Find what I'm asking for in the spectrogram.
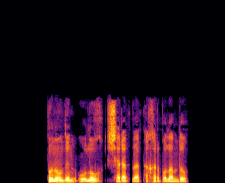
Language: Uyghur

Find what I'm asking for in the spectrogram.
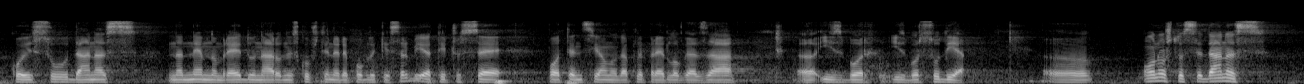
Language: Serbian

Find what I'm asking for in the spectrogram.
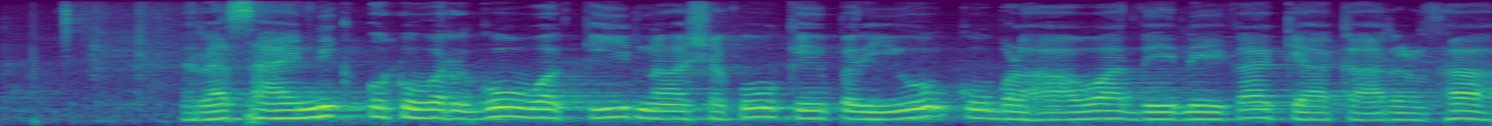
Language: Hindi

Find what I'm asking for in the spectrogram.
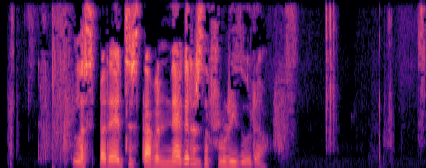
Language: Catalan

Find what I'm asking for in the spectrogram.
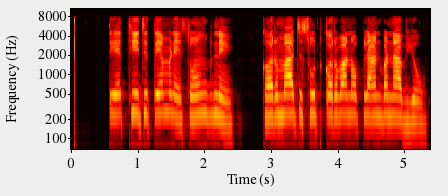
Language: Gujarati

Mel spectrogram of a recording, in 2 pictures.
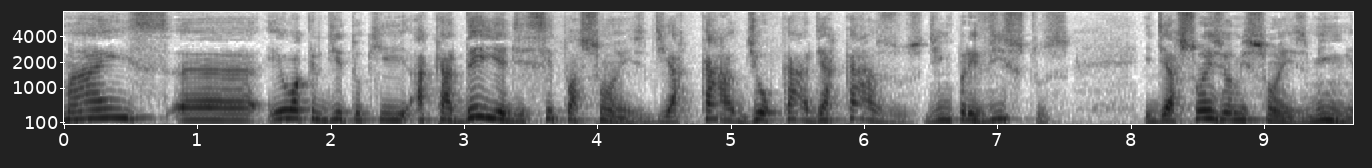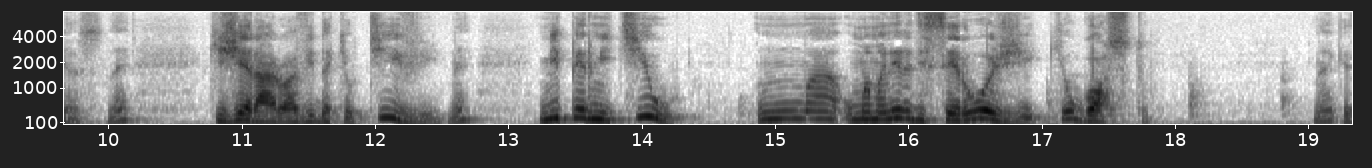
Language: Portuguese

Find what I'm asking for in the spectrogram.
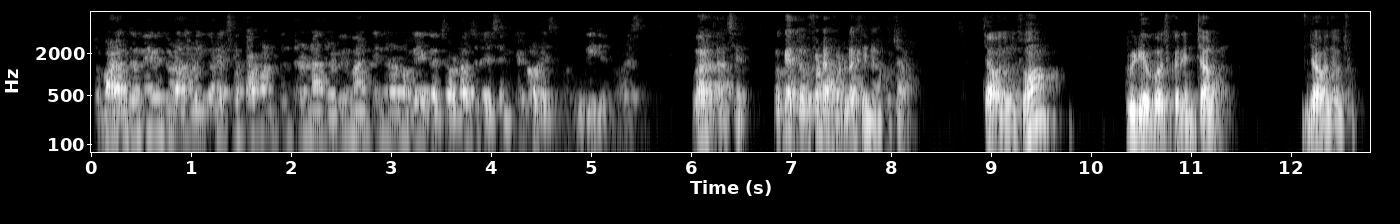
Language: Gujarati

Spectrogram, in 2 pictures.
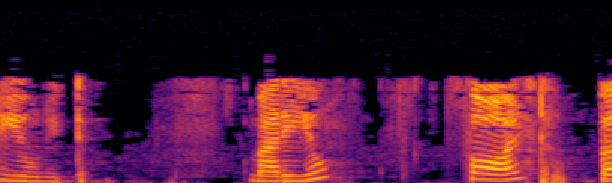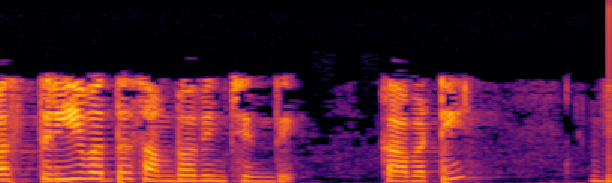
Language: Telugu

